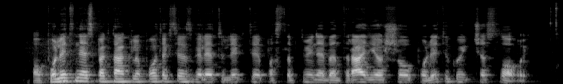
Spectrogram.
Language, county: Lithuanian, Šiauliai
